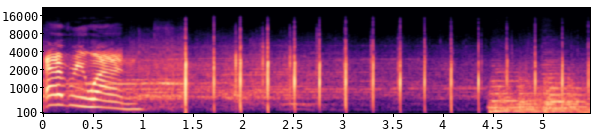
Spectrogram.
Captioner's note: crowd cheering; crowd clapping; upbeat music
